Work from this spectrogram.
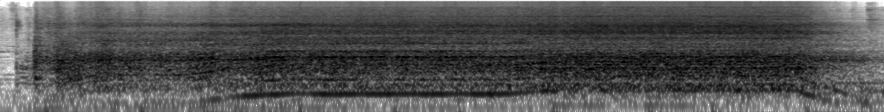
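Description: An electric appliance blends batter made with sour cream and salt, giving a loud, steady motor whir up close for about six seconds that starts and stops abruptly.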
